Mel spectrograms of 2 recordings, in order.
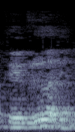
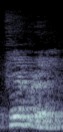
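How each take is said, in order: First: "ফেব্রুয়ারি" with every Bangla syllable, feb-ru-a-ri; common wrong pronunciation. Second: "ফেব্রুয়ারি" squeezed short to feb-rari; correct pronunciation. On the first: Teacher quoting what learners usually say, wrong pronunciation. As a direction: spell out all syllables of "ফেব্রুয়ারি". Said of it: "ওই যেটা বলেন". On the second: Teacher correcting learners' February, correct pronunciation. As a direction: shorten the middle of "ফেব্রুয়ারি", English style. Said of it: "ওটা না ভাইয়া". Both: Shown as a demonstration.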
